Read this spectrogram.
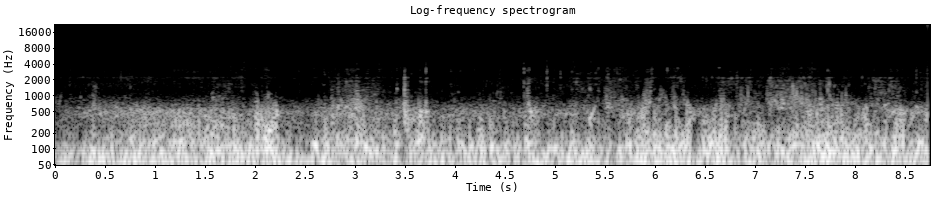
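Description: Water laps against the hull of a small outrigger boat.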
